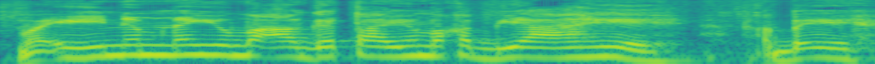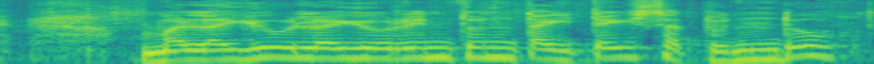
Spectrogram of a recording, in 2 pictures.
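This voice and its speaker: An actress playing a protective, plain-spoken middle-aged aunt, emphatic, in a Filipino radio drama. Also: female voice, medium pitch, unhurried, slight background noise, close to an everyday voice. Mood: practical, reflective.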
